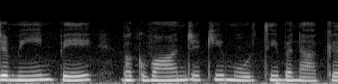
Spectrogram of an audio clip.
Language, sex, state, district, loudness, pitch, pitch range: Hindi, female, Uttarakhand, Uttarkashi, -17 LUFS, 195 Hz, 190-205 Hz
